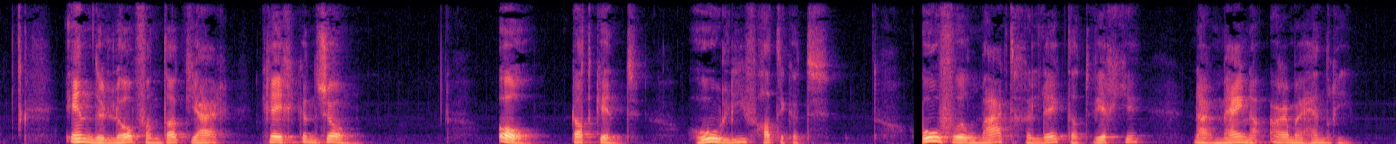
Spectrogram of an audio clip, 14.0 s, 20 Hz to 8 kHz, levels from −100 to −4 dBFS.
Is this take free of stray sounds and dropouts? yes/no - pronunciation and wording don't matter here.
no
